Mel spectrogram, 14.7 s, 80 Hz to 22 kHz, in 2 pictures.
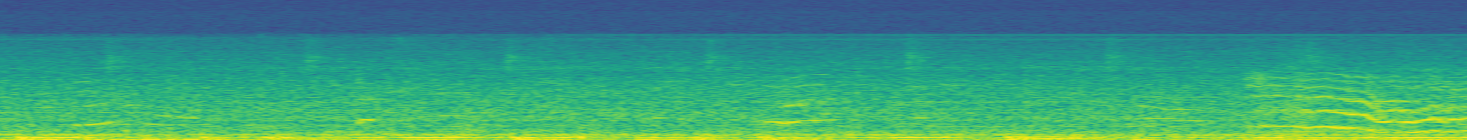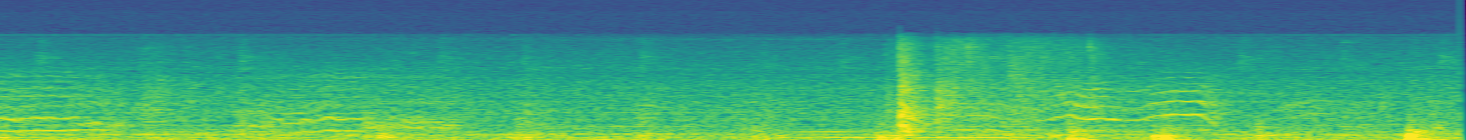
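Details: Redwing Australian Terrier puppies, 2018: a series of drawn-out, wavering whines that slide downward in pitch, several overlapping, followed by a sharp clatter and a few thumps near the end, over a constant low hum.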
